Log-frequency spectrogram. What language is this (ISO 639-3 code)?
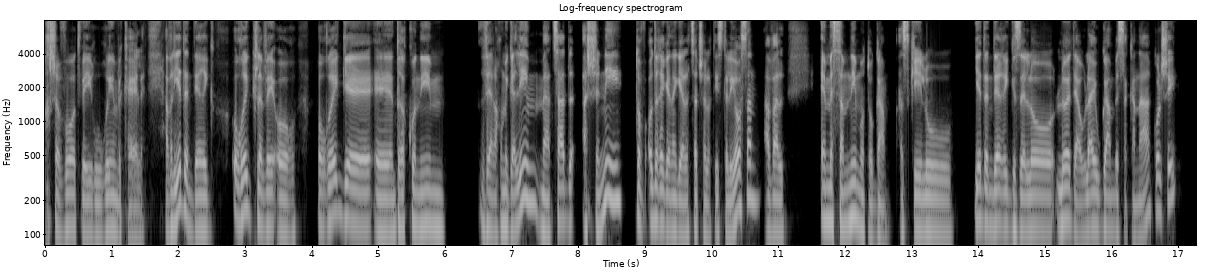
heb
